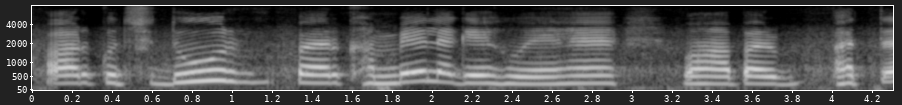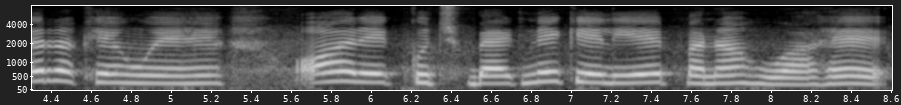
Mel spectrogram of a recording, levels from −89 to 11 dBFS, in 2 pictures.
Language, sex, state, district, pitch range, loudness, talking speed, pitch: Hindi, female, Maharashtra, Pune, 265-310 Hz, -12 LUFS, 155 wpm, 280 Hz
